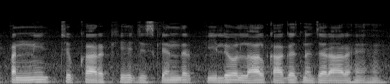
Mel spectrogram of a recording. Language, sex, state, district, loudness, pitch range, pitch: Hindi, male, Uttar Pradesh, Lucknow, -20 LUFS, 100-105 Hz, 100 Hz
